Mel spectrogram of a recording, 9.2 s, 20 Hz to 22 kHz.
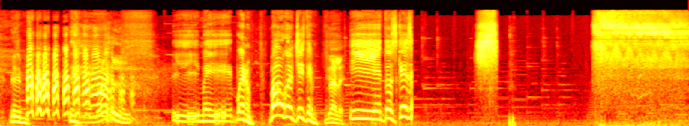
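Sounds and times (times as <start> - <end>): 
speech: 0.1 - 5.5
laughter: 0.2 - 1.9
voice imitating a hiss as a riddle: 6.4 - 6.7, 7.9 - 9.1.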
